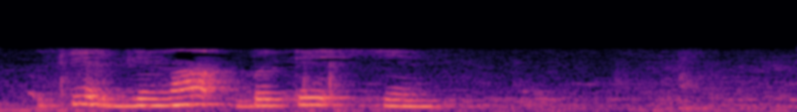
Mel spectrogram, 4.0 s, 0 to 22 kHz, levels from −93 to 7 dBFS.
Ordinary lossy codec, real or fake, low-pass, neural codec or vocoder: MP3, 16 kbps; real; 3.6 kHz; none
